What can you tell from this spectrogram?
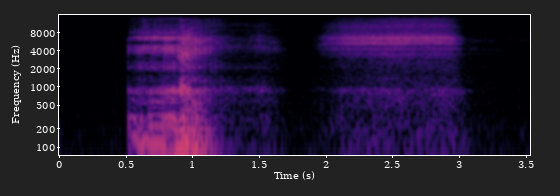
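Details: Father snoring during sleep: a rough, rattling snore on the breath in, then a long hissing breath out; ordinary snoring.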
